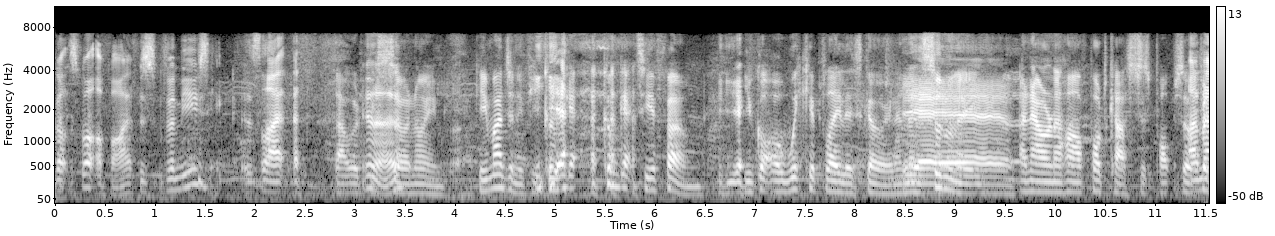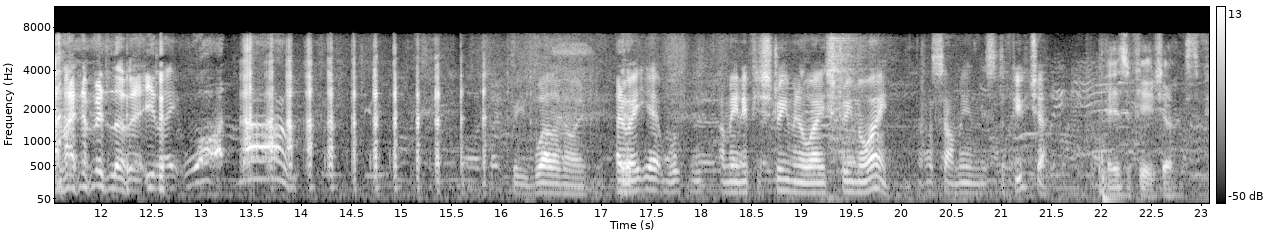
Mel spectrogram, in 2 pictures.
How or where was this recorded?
busy venue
